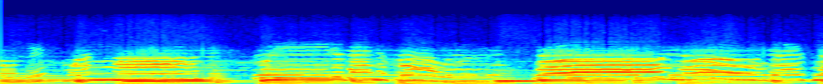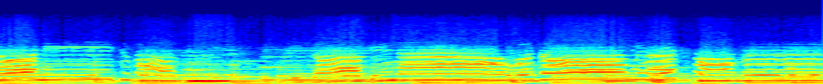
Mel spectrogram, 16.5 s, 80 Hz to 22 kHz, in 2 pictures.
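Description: Old-time country music from an early-1950s radio transcription disc: a wavering melody line over a stepping low accompaniment.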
